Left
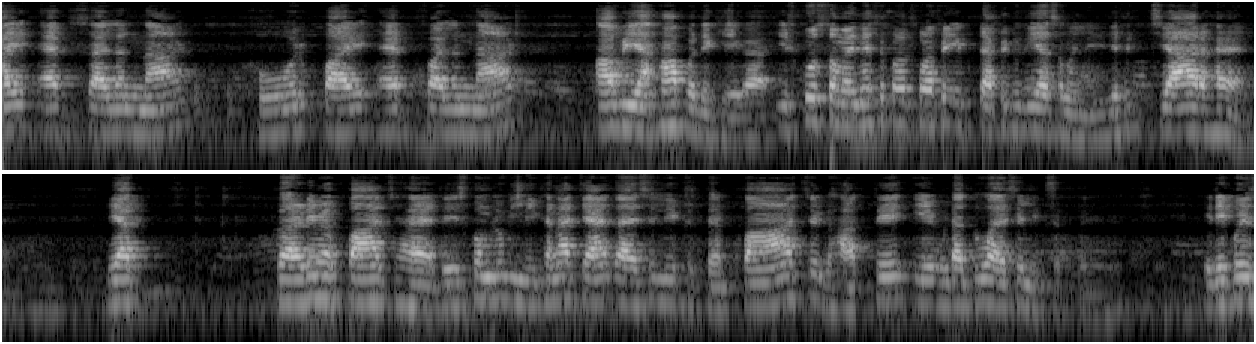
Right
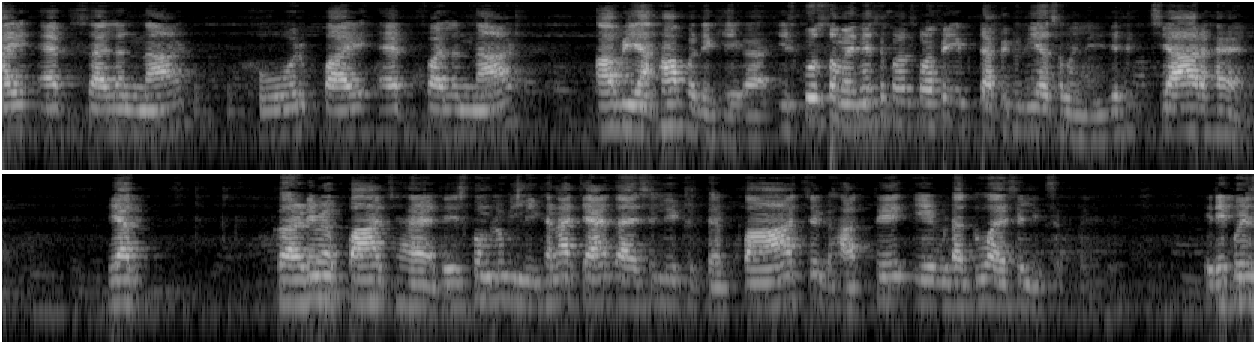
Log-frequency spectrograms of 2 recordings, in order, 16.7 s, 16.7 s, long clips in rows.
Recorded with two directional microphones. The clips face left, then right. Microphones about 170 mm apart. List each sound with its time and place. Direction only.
0.0 s a man's voice: 25° left (ahead or behind)
16.3 s a man's voice: 25° left (ahead or behind)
